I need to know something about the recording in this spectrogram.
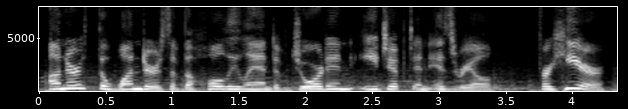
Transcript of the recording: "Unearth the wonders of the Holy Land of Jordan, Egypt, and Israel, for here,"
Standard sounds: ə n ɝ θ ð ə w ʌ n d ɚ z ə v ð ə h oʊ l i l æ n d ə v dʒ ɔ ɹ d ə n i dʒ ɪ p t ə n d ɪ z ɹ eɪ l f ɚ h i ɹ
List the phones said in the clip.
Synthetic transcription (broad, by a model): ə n ɝ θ ð ə w ʌ n d ɚ z ə v ð ə h oʊ l i l æ n d ə v dʒ ɔ ɹ d n i dʒ ɪ p t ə n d ɪ z ɹ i l f ɚ h i ɹ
